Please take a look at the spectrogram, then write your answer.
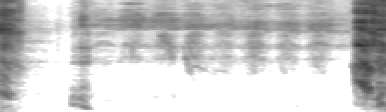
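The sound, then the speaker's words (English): Sharp coughs burst out at the start and again at the end, with a softer throaty sound and a quiet stretch between them. “the cough.”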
